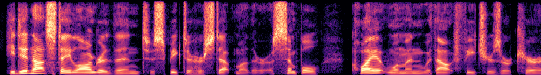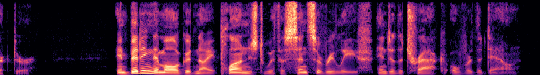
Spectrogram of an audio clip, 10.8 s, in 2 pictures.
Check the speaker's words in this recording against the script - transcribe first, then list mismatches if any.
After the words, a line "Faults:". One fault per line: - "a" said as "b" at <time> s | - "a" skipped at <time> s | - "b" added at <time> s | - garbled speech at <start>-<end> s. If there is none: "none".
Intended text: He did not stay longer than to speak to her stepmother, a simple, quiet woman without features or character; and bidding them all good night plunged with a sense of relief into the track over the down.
He did not stay longer than to speak to her stepmother, a simple, quiet woman without features or character; and bidding them all good night plunged with a sense of relief into the track over the down.
Faults:
none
